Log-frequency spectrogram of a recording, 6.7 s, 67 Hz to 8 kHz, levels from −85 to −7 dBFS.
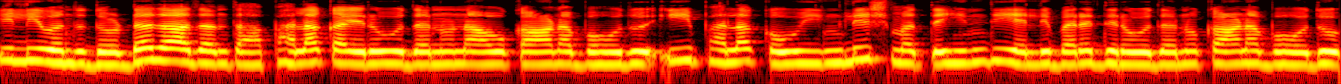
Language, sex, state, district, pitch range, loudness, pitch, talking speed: Kannada, female, Karnataka, Mysore, 210-230 Hz, -24 LUFS, 215 Hz, 125 wpm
